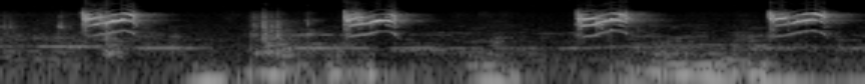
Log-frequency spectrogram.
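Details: Female sooty-headed bulbul calling to arouse males: four short, harsh, arched squawk notes at uneven intervals of roughly one to two seconds, over a low hum and faint rustling.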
